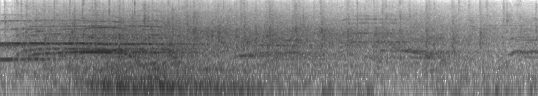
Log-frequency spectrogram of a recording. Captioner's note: cheers and applause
